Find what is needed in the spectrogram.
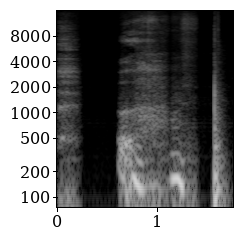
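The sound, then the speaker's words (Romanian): A low groaning voice drawn out over a second, then two heavy, loud knocks in quick succession as a father bangs hard on a door to wake the house. “Se aude vocea tatei care bate cu putere în ușă.”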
